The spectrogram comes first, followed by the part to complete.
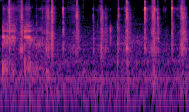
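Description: Plastic spin wheel on the base of a Barbie ballerina toy being turned by thumb, clicking irregularly several times a second as the doll spins.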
